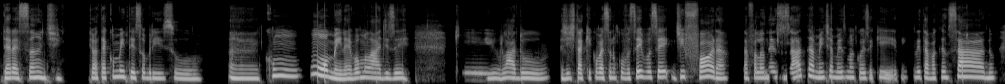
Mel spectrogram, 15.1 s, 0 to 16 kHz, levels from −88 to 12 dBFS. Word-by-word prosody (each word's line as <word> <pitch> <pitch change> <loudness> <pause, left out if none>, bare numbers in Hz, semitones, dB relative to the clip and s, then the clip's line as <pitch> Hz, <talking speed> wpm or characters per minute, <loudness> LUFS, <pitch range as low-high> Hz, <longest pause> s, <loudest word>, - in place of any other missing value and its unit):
interessante 195 -1 +1 0.4
que 195 - -1
eu - - +4
até 200 +1 +1
comentei 230 -1 +1
sobre 190 -2 -1
isso, 170 -3 -2 0.4
ah, 180 -3 +2
com 265 -2 0
um 335 -1 +1
homem, 215 - +7
né, 170 +2 +2
vamos 200 +4 +1
lá 195 -2 +2
dizer, 185 -2 0 0.7
que 365 - -5
o - - -2
lado 190 -1 0 0.2
a - - -1
gente 180 +1 -2
tá 190 - +3
aqui 190 +2 -3
conversando 195 0 0
com 200 - -4
você 185 +4 +2
e - - +2
você 225 +1 +1
de 195 +5 -2
fora 220 -5 +2 0.2
tá 190 - -3
falando 200 +2 -1
exatamente 215 +2 -1
a - - 0
mesma 215 0 -1
coisa 190 -1 -3
que - - -11
ele, 110 - -5
"ele 215 0 -3
estava 190 -2 -1
cansado", 220 -1 +2
200 Hz, 160 wpm, -24 LUFS, 185-220 Hz, 0.7 s, homem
